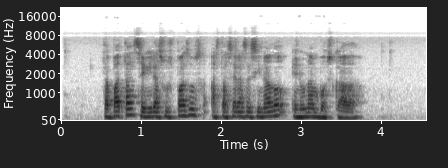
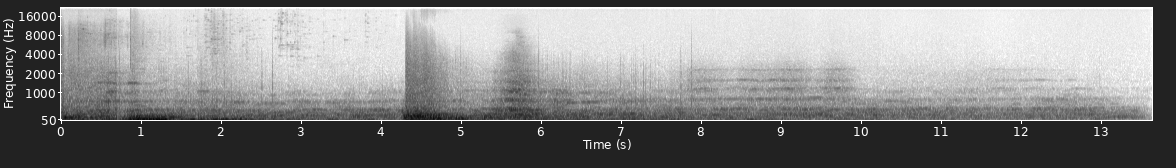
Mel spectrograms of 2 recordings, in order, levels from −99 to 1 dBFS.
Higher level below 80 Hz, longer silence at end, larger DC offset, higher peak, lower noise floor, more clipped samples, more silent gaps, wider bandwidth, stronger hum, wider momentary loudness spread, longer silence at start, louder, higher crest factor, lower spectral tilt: second, -54 dBFS vs -20 dBFS; first, 0.8 s vs 0.25 s; neither; about the same, -2 dBFS vs 0 dBFS; first, -57 dBFS vs -39 dBFS; neither; neither; second, 7.8 kHz vs 9 kHz; neither; second, 6 LU vs 25 LU; first, 0.55 s vs 0 s; about the same, -19 LUFS vs -18 LUFS; about the same, 16 dB vs 18 dB; second, -6 dB/octave vs -9 dB/octave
